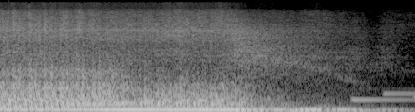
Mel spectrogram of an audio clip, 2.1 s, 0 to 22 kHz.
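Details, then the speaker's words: 2017 Ford Mustang S550 with MBRP exhaust, new freshly charged battery; engine catches, idles a second or two, then dies after three seconds with dash chimes, because slow battery drain over winter blanked the PCM, later rewritten and tune reflashed. "we go runs for three seconds dies"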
